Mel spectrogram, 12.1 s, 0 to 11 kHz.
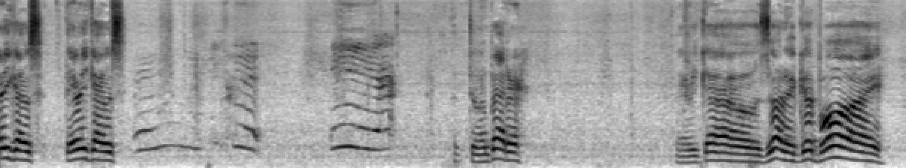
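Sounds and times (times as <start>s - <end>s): treadmill motor and belt running: 0.0s - 1.8s, 4.6s - 12.0s.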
